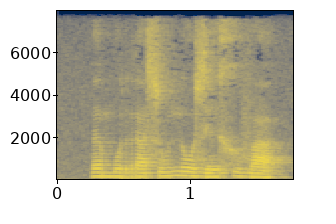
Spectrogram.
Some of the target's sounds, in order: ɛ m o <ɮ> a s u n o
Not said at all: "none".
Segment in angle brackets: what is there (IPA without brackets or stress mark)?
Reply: r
